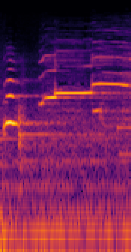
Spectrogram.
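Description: A bull wapiti gives a high, flute-like bugle, starting low, sliding up and then holding a bright whistled tone before a brief break. The rutting bugle advertises a bull's claim to territory and females, letting rivals gauge his strength.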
